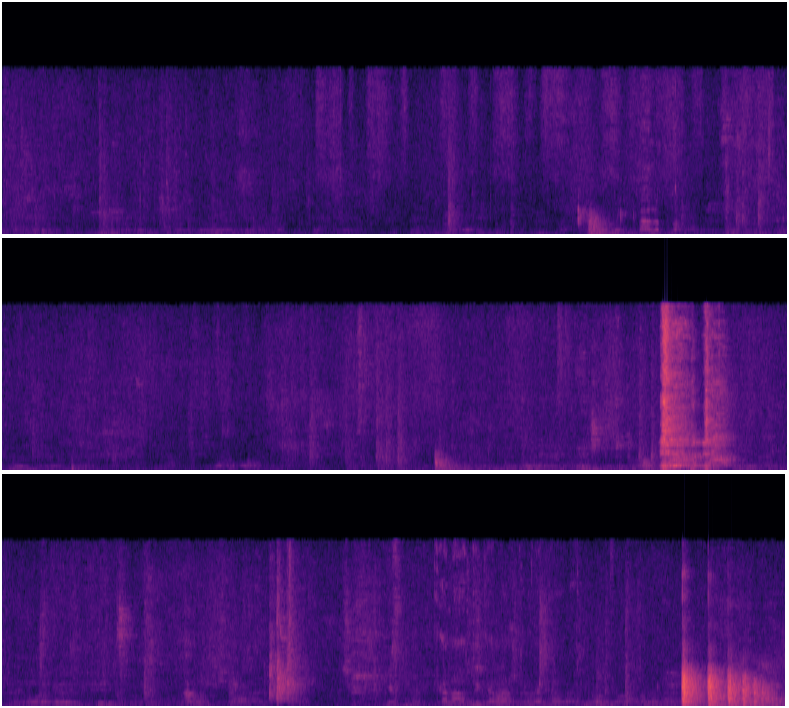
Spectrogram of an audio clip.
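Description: A cue strikes a billiard ball.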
